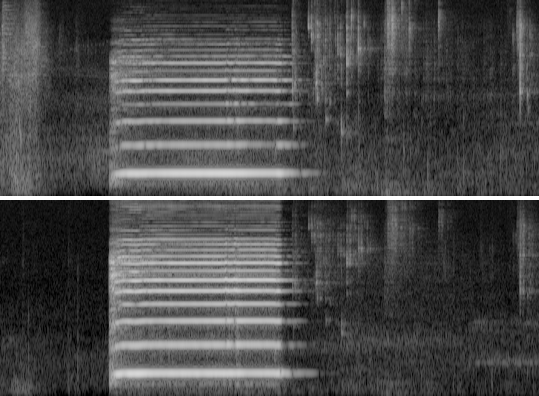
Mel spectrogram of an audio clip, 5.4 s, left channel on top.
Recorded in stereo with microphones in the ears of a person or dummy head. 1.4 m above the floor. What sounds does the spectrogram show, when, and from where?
1.1 s a violin: 65° right (ahead or behind), 0.7 m
2.9 s dripping: 50° left (ahead or behind), 0.6 m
